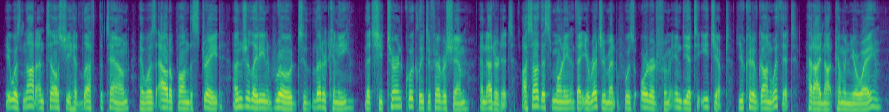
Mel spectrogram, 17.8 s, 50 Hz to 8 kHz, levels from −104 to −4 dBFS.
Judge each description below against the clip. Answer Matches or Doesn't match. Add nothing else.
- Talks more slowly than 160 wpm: Doesn't match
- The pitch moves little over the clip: Doesn't match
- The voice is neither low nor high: Doesn't match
